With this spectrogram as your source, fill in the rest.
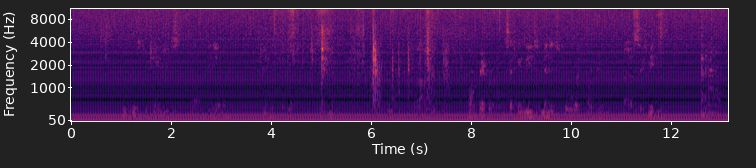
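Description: A man speaks calmly into a microphone in a room with some echo.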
